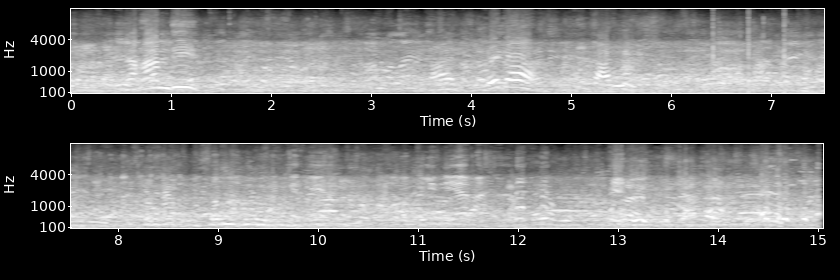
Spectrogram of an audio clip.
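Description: A crowd of men and women talks and calls out all at once.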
